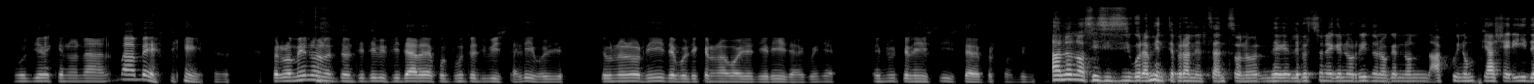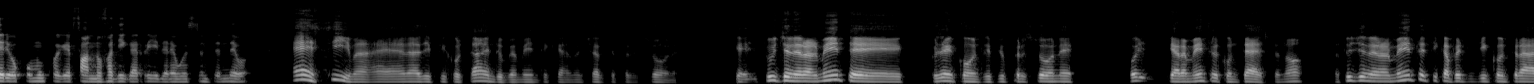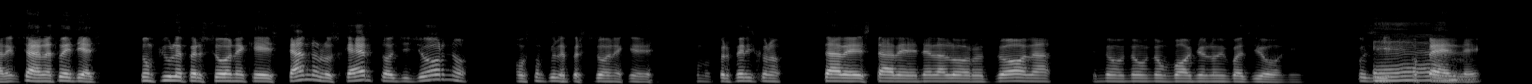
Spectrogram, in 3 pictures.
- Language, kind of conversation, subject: Italian, podcast, Come gestisci chi non rispetta i tuoi limiti?
- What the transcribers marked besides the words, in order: laughing while speaking: "sì"; chuckle; snort; laughing while speaking: "probabilme"; "una" said as "na"; "cioè" said as "ceh"; laughing while speaking: "persone che"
